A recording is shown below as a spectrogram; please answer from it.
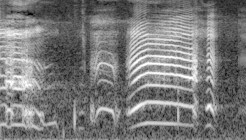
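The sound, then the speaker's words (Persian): A baby cries in a clinic, giving a few loud, tonal wails with strong harmonics, one drawn out in the middle, broken by short gaps. “داداش بچه داره همینطور گریه میکنه، صداش تو درمانگاه میومد.”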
